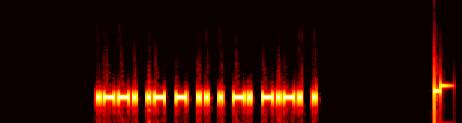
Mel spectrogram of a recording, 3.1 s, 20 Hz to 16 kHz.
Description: Morse code, heard as a keyed tone, about 53 wpm, 700 Hz. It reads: PATIENCE
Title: Sentences from Top 1300 Words - New Word Drill Alt - 50wpm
